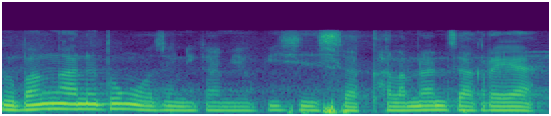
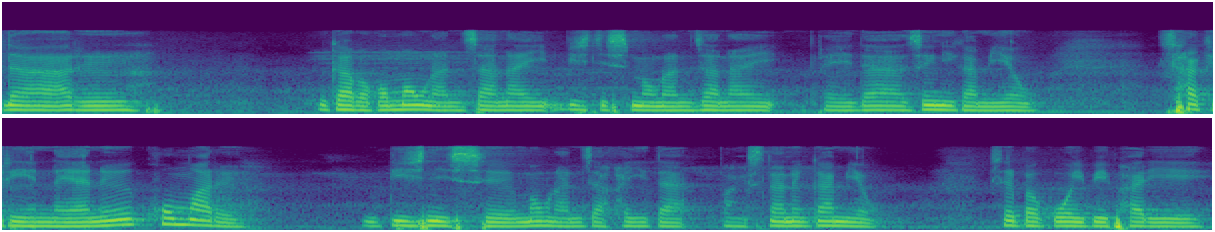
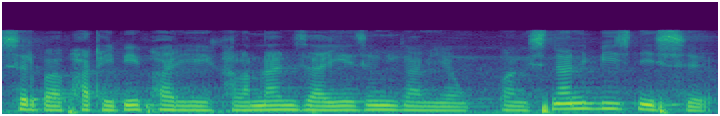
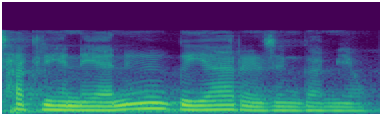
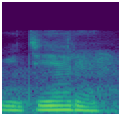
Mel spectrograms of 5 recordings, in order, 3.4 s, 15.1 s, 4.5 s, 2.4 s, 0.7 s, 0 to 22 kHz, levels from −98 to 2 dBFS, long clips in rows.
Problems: none marked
